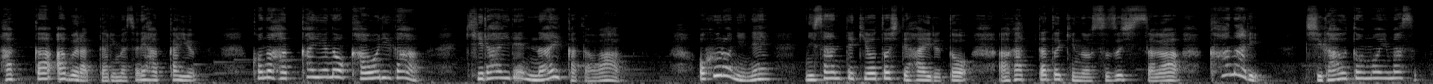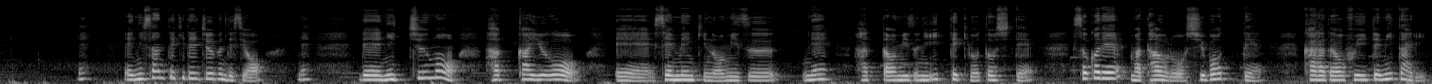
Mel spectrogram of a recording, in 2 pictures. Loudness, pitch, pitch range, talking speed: -23 LUFS, 215 Hz, 195-265 Hz, 260 characters per minute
